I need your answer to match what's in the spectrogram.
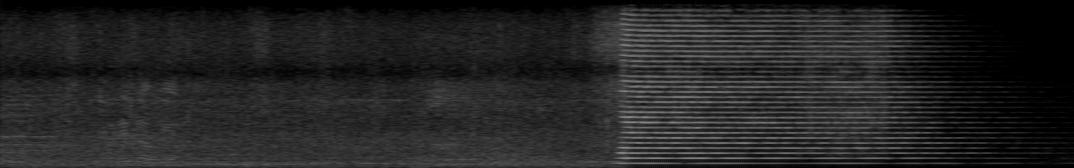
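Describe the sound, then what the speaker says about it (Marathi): Kerala Sampark Kranti train arriving at Panvel station: rumbling approach and platform noise give way to a loud, sustained horn blast that holds for a few seconds, then fades out. "ट्रेन लागते ते बघूया"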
